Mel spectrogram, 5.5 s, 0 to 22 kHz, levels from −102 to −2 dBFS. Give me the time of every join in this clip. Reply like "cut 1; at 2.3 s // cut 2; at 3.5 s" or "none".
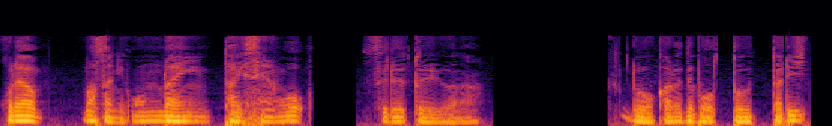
none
